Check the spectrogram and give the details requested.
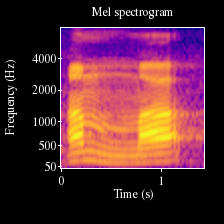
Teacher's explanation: اما، نون نہیں پڑھنا، آئین سیدھا میم میں چلا جائے گا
